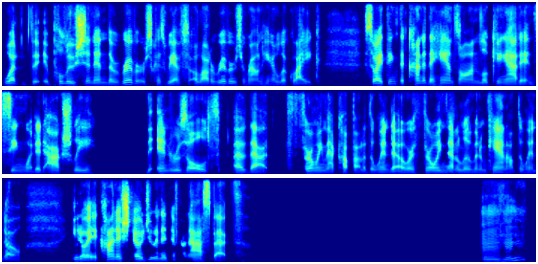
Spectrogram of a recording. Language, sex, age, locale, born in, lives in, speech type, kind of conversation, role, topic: English, female, 45-49, en-US, United States, United States, conversation, podcast, host, How can we encourage children to care for and protect the environment?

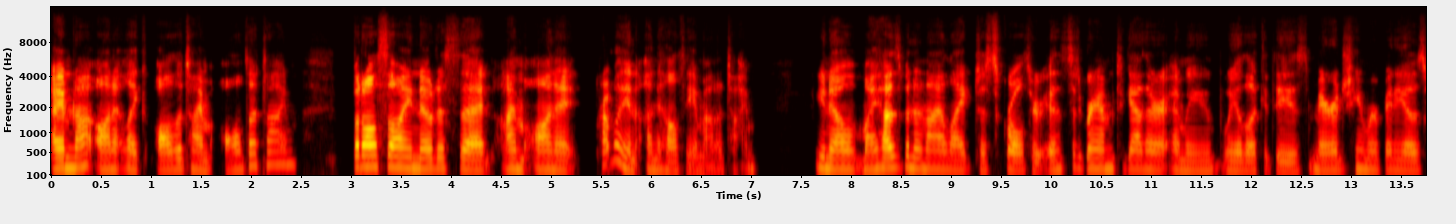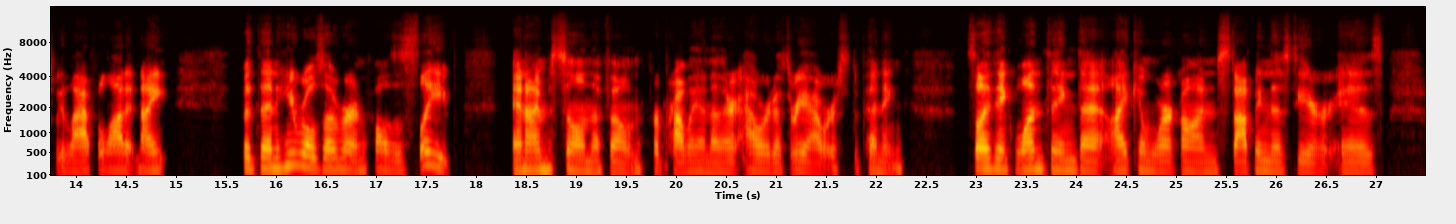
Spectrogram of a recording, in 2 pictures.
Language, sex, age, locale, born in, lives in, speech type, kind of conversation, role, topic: English, female, 40-44, en-US, United States, United States, conversation, unstructured, none, What could you stop doing this year to make space for what matters most?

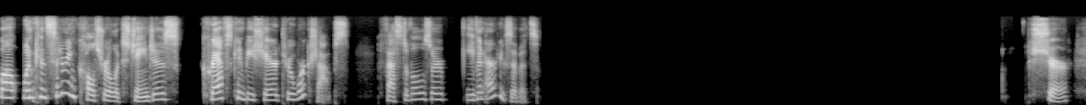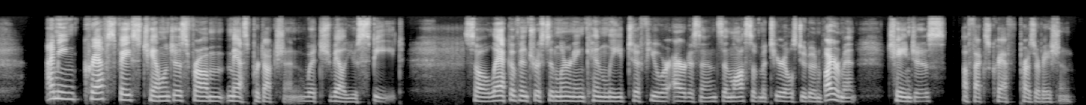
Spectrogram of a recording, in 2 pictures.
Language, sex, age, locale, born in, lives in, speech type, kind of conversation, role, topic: English, female, 55-59, en-US, United States, United States, read, expert-assistant, expert, Why are traditional crafts important for preserving culture?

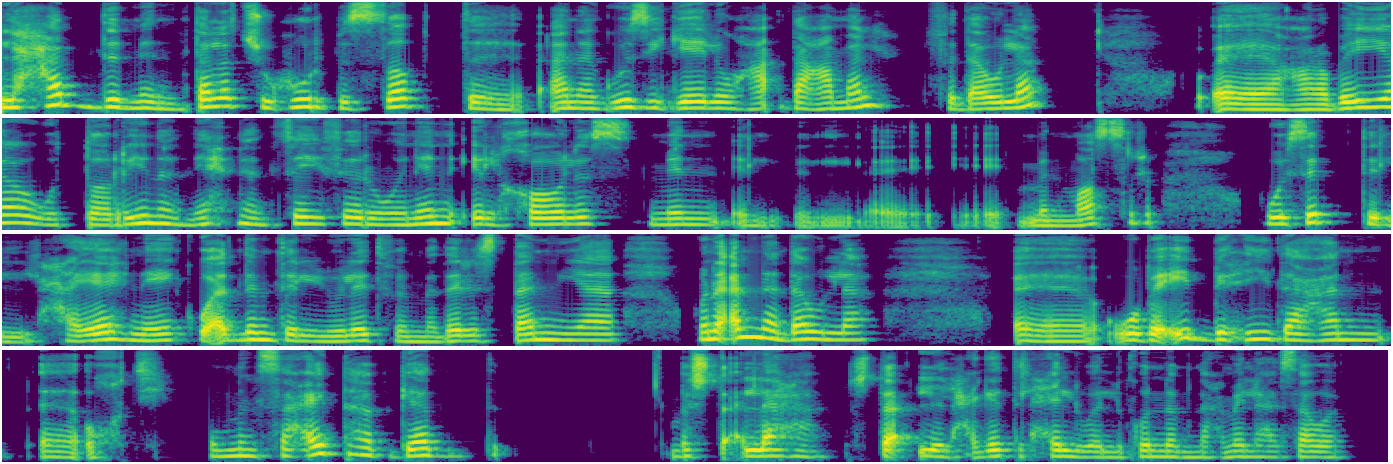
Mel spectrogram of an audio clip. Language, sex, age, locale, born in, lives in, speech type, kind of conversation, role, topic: Arabic, female, 40-44, ar-EG, Egypt, Greece, conversation, advice, user, إزاي أقدر أتأقلم مع التغيير وفقدان الحاجات المألوفة في حياتي؟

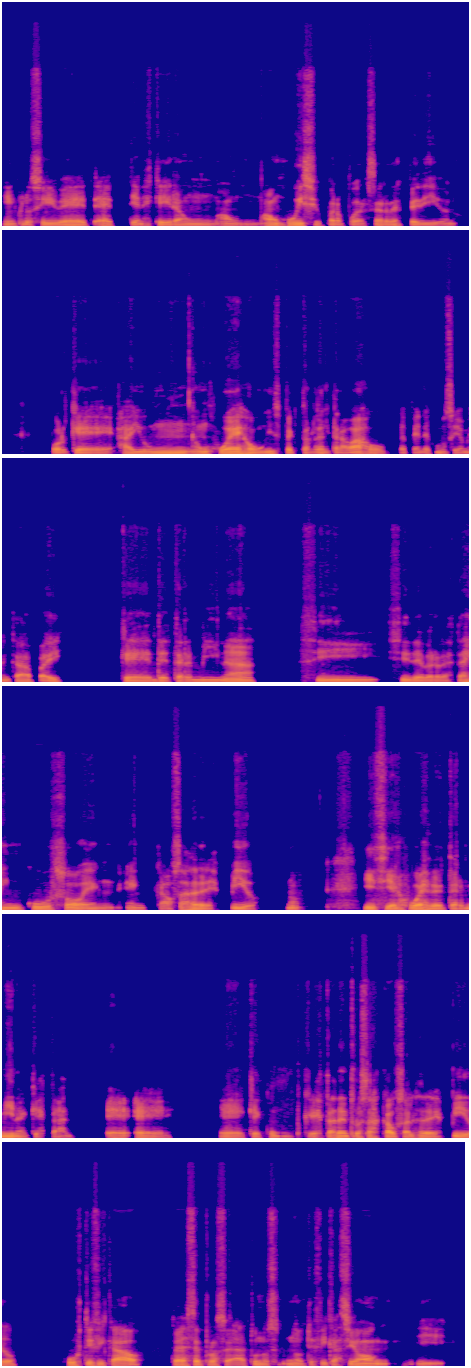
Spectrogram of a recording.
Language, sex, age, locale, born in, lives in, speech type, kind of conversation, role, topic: Spanish, male, 45-49, es-VE, Venezuela, United States, conversation, unstructured, none, ¿Qué opinas de los despidos sin previo aviso?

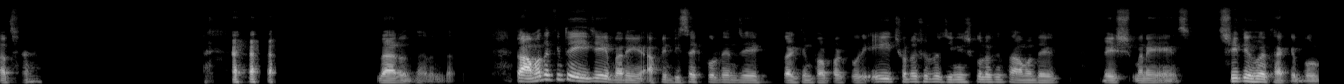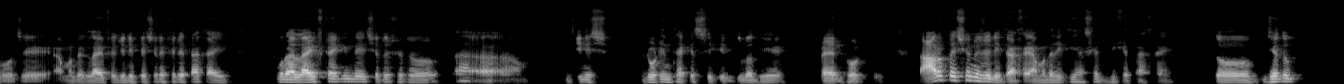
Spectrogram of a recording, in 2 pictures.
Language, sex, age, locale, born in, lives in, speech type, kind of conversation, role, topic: Bengali, male, 30-34, bn-BD, Bangladesh, Bangladesh, conversation, unstructured, none, মানব ইতিহাসে সবচেয়ে বিস্ময়কর ঘটনাটি কী হতে পারে?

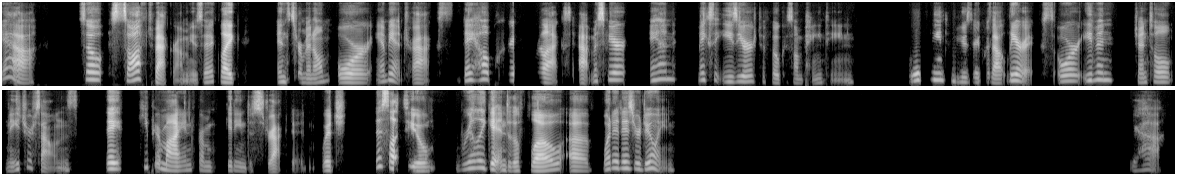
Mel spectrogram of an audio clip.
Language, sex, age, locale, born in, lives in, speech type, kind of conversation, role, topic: English, female, 30-34, en-US, United States, United States, read, expert-assistant, expert, Why do people enjoy building things with their hands?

